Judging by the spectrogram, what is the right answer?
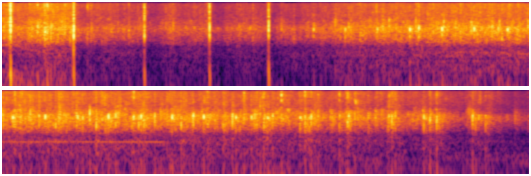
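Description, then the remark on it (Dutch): An audience breaks into sustained applause honoring Jesus, a dense, even wash of many hands clapping for about ten seconds, with a few sharp louder claps standing out near the start. “En zullen we Jezus, onze bevrijder, eren met een groot applaus.”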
